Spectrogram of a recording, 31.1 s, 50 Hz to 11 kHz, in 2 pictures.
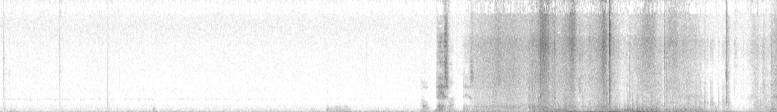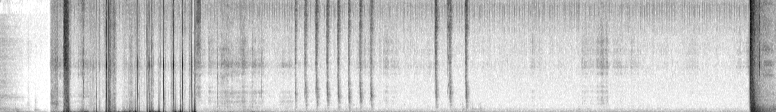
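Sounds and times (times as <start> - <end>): sharp knocks and scrapes: 16.6 - 23.4.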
